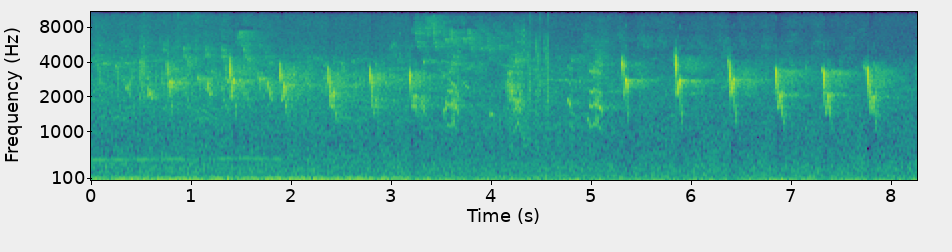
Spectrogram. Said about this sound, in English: I've had a bit of a listen to the recording you sent me from Walleye Creek. And there's a lot going on there. There's a lot of birds. But the ones I could pick out were variegated fairy wren, little wattle bird, yellow-faced honey eater,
